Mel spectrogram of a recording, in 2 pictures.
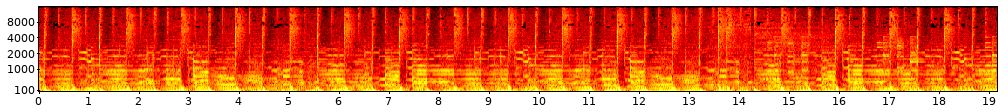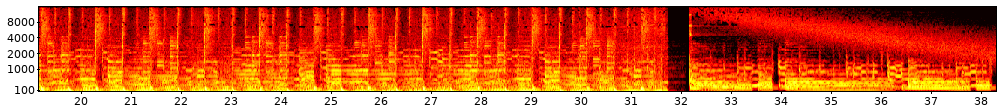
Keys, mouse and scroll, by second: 0.0-0.9 typing, 2.2 click, 4.1-5.6 drag, 4.4-5.2 typing, 6.9 click, 7.2-8.6 typing, 10.3 click, 10.4 click, 12.3 click, 12.8-14.3 typing, 14.6-16.5 drag, 15.4-16.3 typing, 17.1 click, 17.5 typing, 17.5 click, 19.3 click, 20.3 ctrl+d, 22.7 click, 24.6 click, 25.3 2, 25.5 Return, 27.4 click, 28.1 8, 28.7 Return, 30.9 click, 32.1-33.7 drag, 35.4-36.6 drag, 37.9 click, 38.2-38.3 typing.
